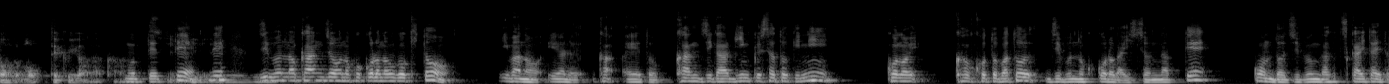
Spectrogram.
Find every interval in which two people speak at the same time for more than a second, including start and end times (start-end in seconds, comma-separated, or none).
1.2-2.8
